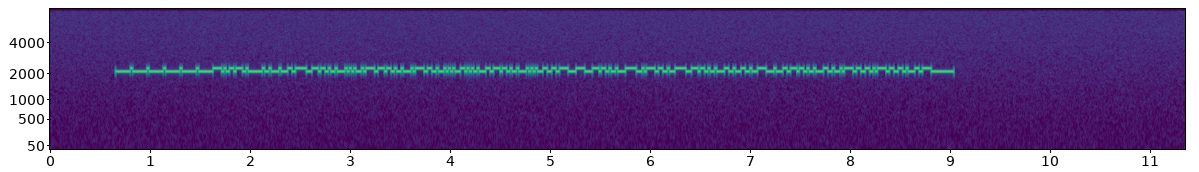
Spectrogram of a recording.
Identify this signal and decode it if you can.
RTTY (45.45 baud, 170 Hz shift), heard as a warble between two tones, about 2200 Hz centre. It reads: 75 63 30647 6899 5305 0097 0383879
